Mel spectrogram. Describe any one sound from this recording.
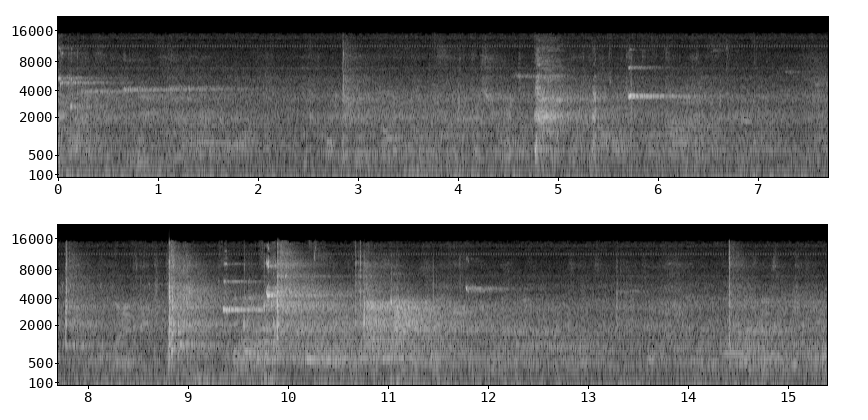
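Shoes squeak sharply on a wooden floor.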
